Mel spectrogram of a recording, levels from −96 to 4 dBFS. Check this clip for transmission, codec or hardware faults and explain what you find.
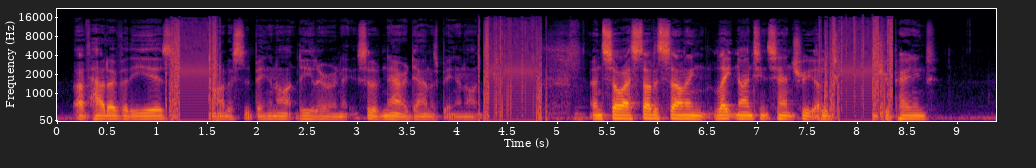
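The speech drops out three times from an intermittent contact: at 1.10–1.64 s after "I've had over the", at 4.22–4.90 s after "down as being an", and at 7.63–8.36 s. A loose connection opens for about 0.30, 0.48 and 0.34 s, muting the signal to faint hiss with crackle where the contact breaks and remakes.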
